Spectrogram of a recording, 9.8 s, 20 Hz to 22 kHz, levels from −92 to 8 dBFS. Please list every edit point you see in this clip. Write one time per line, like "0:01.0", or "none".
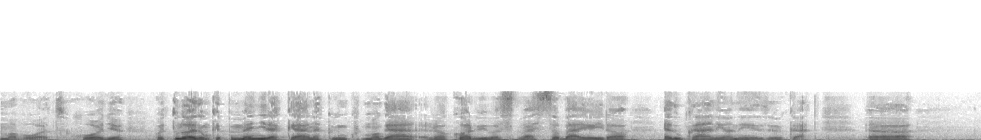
none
